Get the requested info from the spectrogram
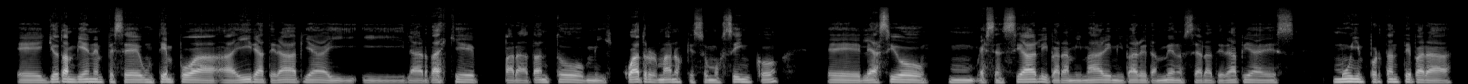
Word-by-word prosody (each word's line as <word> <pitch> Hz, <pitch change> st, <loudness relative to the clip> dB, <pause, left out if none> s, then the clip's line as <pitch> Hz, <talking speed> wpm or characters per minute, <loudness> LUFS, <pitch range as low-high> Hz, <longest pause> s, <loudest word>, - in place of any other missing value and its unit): eh, 100 Hz, -1 st, -1 dB
yo 120 Hz, +2 st, +2 dB
también 120 Hz, 0 st, +4 dB
empecé 110 Hz, -1 st, +1 dB
un 105 Hz, 0 st, -1 dB
tiempo 110 Hz, -1 st, +2 dB
a 95 Hz, -1 st, +2 dB
a 90 Hz, -, 0 dB
ir 115 Hz, +2 st, +2 dB
a 105 Hz, -, +2 dB
terapia, 105 Hz, 0 st, 0 dB
y 90 Hz, -1 st, -5 dB
y 85 Hz, -1 st, -9 dB
la 90 Hz, -1 st, -2 dB
verdad 100 Hz, +3 st, +2 dB
es -, -, -6 dB
que 110 Hz, -3 st, -2 dB, 0.3 s
para 95 Hz, -2 st, -2 dB
tanto 105 Hz, 0 st, 0 dB
mis 90 Hz, -2 st, -3 dB
4 115 Hz, +1 st, +5 dB
hermanos, 110 Hz, +2 st, 0 dB
que 105 Hz, -, -9 dB
somos 100 Hz, -5 st, -3 dB
5, 115 Hz, -, -1 dB, 0.4 s
eh, 100 Hz, -2 st, 0 dB
le 100 Hz, +1 st, +2 dB
ha 100 Hz, -, +3 dB
sido 105 Hz, -5 st, +3 dB, 0.2 s
mm, 95 Hz, -1 st, -1 dB
esencial 115 Hz, +6 st, +2 dB
y 110 Hz, -, -1 dB
para 95 Hz, -1 st, -1 dB
mi 90 Hz, 0 st, -2 dB
madre 100 Hz, +2 st, +1 dB
y -, -, -2 dB
mi 90 Hz, -1 st, -2 dB
padre 100 Hz, +1 st, -1 dB
también, 95 Hz, +3 st, -1 dB
o 95 Hz, -, -6 dB
sea, 95 Hz, +1 st, -4 dB
la 90 Hz, -2 st, -4 dB
terapia 100 Hz, +1 st, -2 dB
es 95 Hz, 0 st, -6 dB, 0.4 s
muy 125 Hz, +3 st, +5 dB
importante 120 Hz, 0 st, 0 dB
para 95 Hz, -4 st, +1 dB
100 Hz, 190 wpm, -26 LUFS, 95-110 Hz, 0.4 s, 4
